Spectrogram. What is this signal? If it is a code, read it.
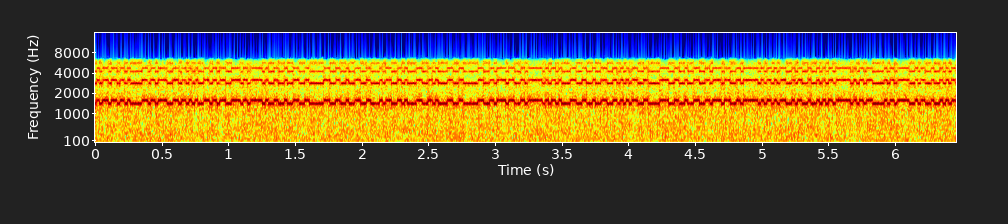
Two-tone teleprinter signal, about 170 Hz shift.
